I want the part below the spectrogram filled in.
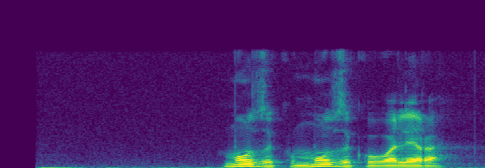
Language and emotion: Russian, neutral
